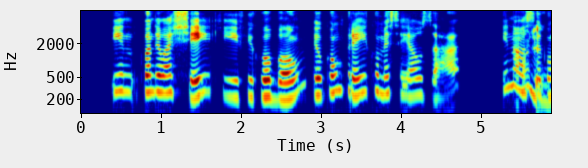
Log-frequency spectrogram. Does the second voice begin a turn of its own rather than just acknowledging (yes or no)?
no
